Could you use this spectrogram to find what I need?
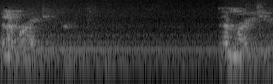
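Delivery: very soft, low, gentle; God whispering in the heart; soft inner voice. Retold or imitated. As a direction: speak it as a still small voice.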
